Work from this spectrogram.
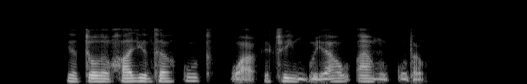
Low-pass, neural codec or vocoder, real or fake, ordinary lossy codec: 5.4 kHz; autoencoder, 44.1 kHz, a latent of 192 numbers a frame, MeloTTS; fake; MP3, 48 kbps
